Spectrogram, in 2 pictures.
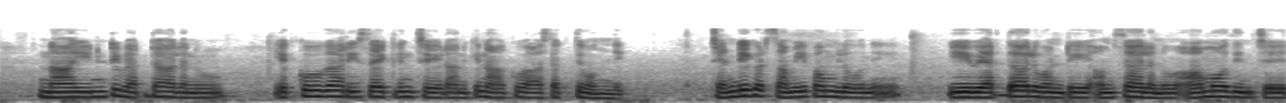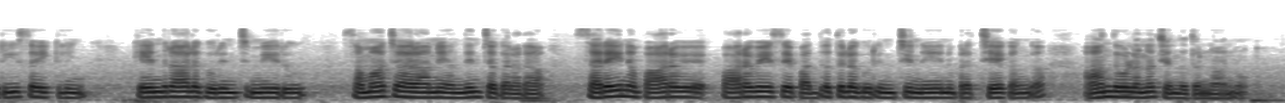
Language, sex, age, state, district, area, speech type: Telugu, female, 30-45, Andhra Pradesh, Bapatla, urban, read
